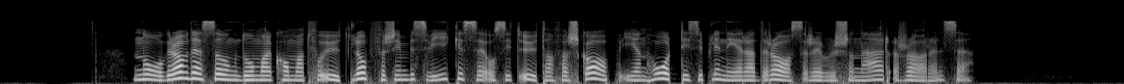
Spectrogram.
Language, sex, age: Swedish, female, 30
